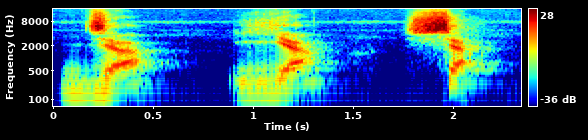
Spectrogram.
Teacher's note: ജീം യാ ഷീന് ഈ മൂന്ന് അക്ഷരങ്ങളും നാവിന്റെ നടുഭാഗം കൊണ്ടാ നമ്മൾ പറയാ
